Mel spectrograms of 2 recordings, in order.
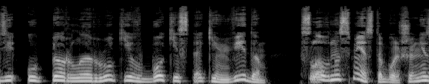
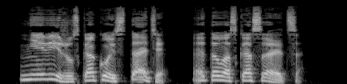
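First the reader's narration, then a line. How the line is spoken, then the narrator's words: Grumbled. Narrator (Russian): проворчал я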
